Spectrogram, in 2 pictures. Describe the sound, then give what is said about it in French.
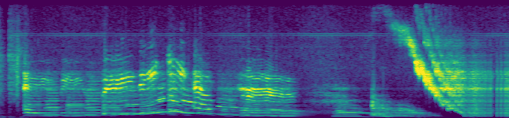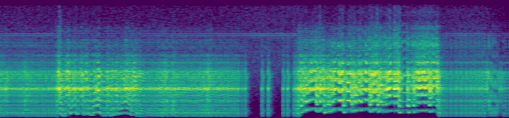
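A circuit-bent electronic alphabet toy called l'alphabet magique glitches loudly: warbling, wobbling synthetic tones give way to a steep pitch dive, then a harsh distorted buzz and choppy stuttering bursts, with no one talking. “Tiens, écoute celui-ci, l'alphabet magique, là.”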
